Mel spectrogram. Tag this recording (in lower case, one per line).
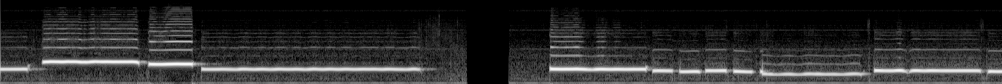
music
